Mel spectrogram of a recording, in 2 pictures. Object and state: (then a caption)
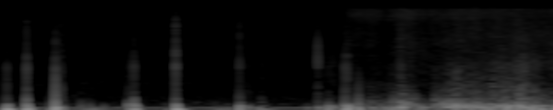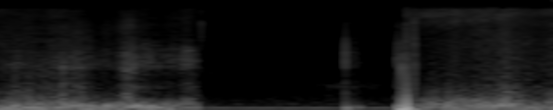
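Plastic cutting mat tapped with fingernails. Long white nails of both hands tap a thin, flat green plastic cutting board lying on a table. Short, dull, low thuds come first, then a dense flurry of soft rapid tapping over a steady low hum. After a brief quieter gap, a sharper, louder tap leads back into the busy tapping.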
